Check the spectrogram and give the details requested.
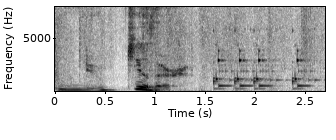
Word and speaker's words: nuclear: dormant nuclear nucleus healer it's pronounced New Killer nuclear take care of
